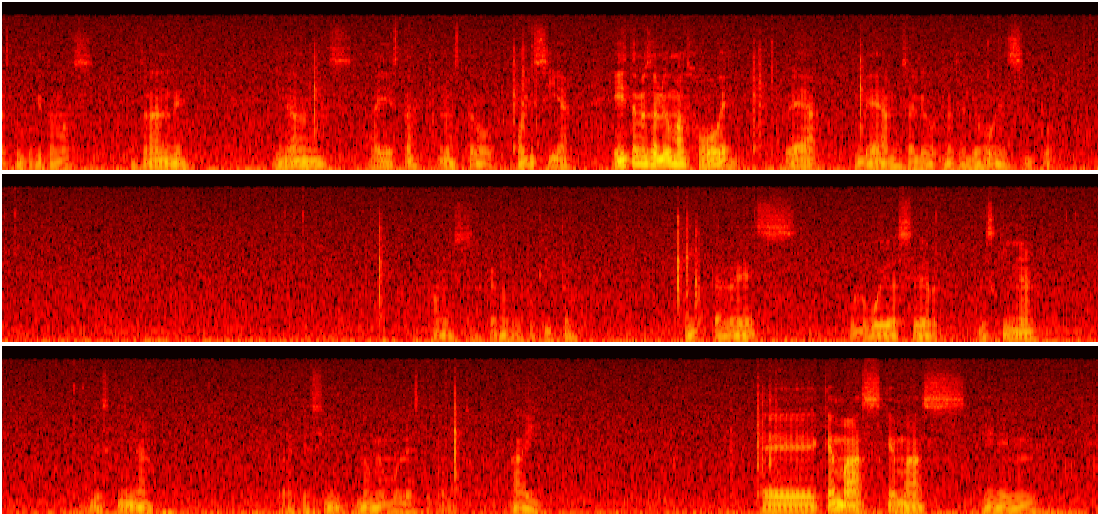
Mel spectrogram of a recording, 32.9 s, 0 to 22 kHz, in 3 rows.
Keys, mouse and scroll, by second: 3.3-4.1 ctrl+scroll down 4, 4.4 ctrl+middle click, 5.4 alt+Tab, 7.7 alt+Tab, 8.7-9.3 ctrl+scroll up 2, 9.8 ctrl+click, 10.8 click, 13.6 click, 14.9-15.5 ctrl+scroll up 2, 15.9-17.3 ctrl+drag, 17.8 ctrl+z, 18.4 click, 20.2 click, 21.6 click, 22.6 click, 23.9-26.5 drag, 26.6-27.2 ctrl+scroll down 4, 27.8-28.4 ctrl+scroll down 4, 28.6 ctrl+middle click, 29.7 ctrl+alt+Tab, 32.5-32.8 scroll up 2.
